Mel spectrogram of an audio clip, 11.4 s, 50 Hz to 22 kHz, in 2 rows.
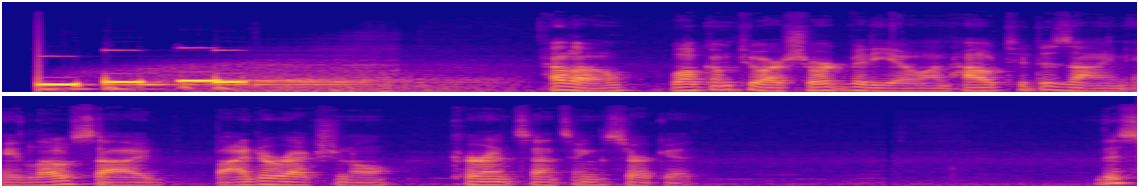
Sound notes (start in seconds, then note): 0.2 beeping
